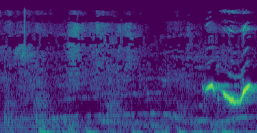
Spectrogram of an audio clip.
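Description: An African grey parrot gives one brief, clear vocalization that dips then rises, after a couple of seconds of quiet room noise with soft thumps.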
